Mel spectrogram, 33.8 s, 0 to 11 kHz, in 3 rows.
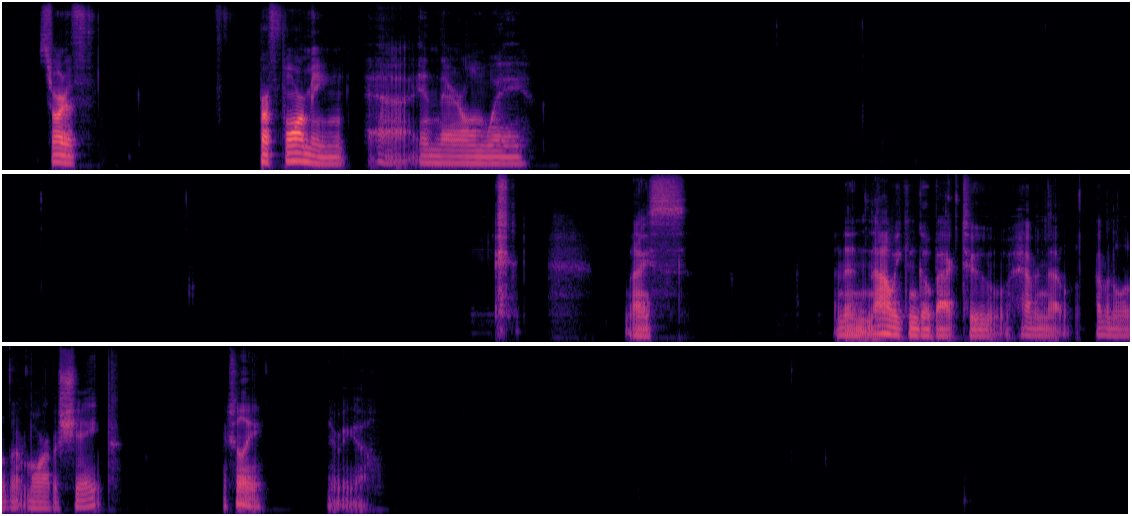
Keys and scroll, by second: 1.1 super+v, 4.4 a, 16.8 space, 22.0 super+c, 22.4 space, 27.5 super+c, 27.9 space, 29.3 super+v, 31.2 -, 32.1 BackSpace.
